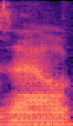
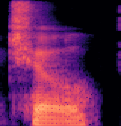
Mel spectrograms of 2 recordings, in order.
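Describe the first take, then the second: First: The name begins with a soft 'dj' sound. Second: The name begins with a 'ch' sound. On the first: The speaker calls it wrong. "I keep saying Zhao because of like Avatar" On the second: The speaker calls it right. "it's like Cho, like the Z H, I guess makes a ch sound"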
